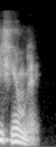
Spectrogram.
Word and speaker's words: Heumann: I may be mispronouncing her last name. Judy Holzman or Holzman? – Judy Heumann. – Heumann, okay.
